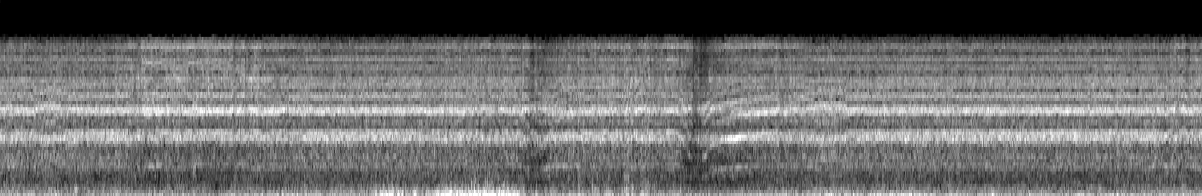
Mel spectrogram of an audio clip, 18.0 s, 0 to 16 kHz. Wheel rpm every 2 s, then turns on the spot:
160, 160, 160, 160, 150, 140, 160, 160, 160.
none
